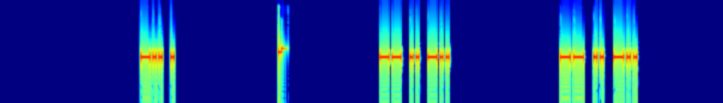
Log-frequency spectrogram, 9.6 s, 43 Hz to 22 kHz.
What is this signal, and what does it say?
Morse code, heard as a keyed tone, about 25 wpm, 700 Hz. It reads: DE MID MID
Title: Speed-Racing Prefixes and Suffixes 20wpm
